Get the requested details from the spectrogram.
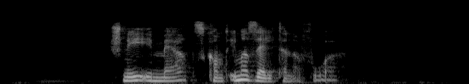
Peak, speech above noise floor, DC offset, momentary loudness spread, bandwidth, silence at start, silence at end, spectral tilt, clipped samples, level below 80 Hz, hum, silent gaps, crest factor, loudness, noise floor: -12 dBFS; 44 dB; under 0.1%; 15 LU; 8 kHz; 1.1 s; 1.35 s; -5 dB/octave; under 0.1%; -64 dBFS; none; none; 20 dB; -30 LUFS; -73 dBFS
